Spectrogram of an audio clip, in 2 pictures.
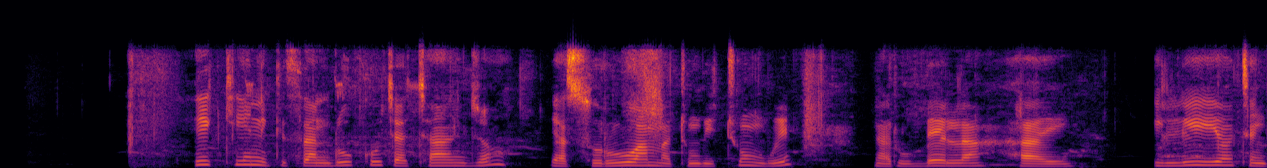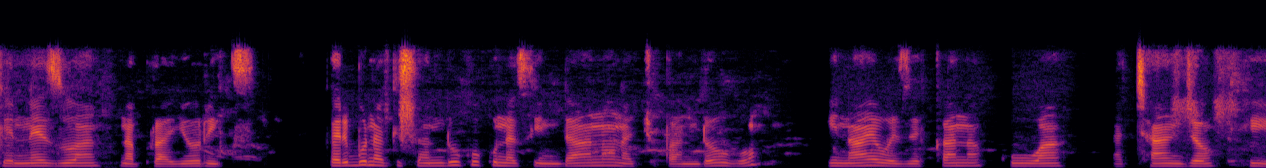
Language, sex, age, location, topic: Swahili, female, 25-35, Kisii, health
